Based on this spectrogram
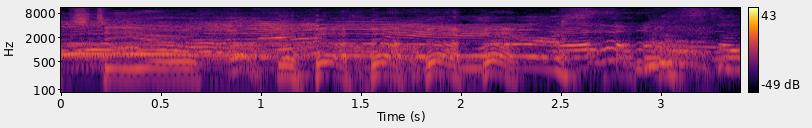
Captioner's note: screaming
